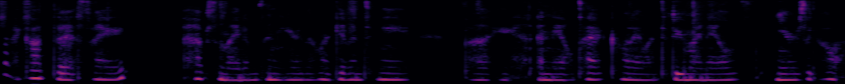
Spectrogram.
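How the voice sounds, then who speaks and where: A woman whispering softly in an unhurried ASMR ramble, with a breathy, husky voice and short, gently paused phrases. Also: medium pitch, level tone. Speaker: ASMR video host.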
